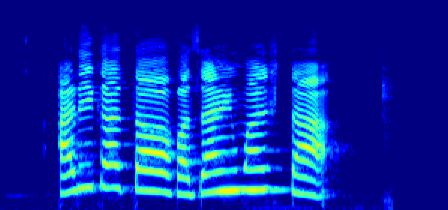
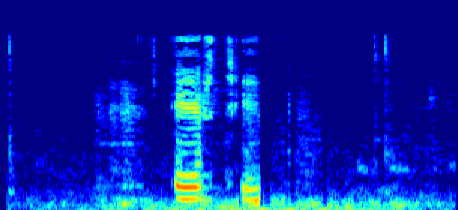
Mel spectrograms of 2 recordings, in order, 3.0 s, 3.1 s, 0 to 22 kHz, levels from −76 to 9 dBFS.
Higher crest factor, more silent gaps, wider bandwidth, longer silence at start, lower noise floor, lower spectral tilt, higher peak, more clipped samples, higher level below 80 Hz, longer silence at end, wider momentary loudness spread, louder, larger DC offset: about the same, 18 dB vs 20 dB; neither; first, 14 kHz vs 11.5 kHz; second, 0.4 s vs 0.65 s; first, -62 dBFS vs -48 dBFS; second, 0 dB/octave vs -4.5 dB/octave; second, -10 dBFS vs -2 dBFS; neither; second, -74 dBFS vs -42 dBFS; first, 0.8 s vs 0.35 s; second, 4 LU vs 25 LU; second, -25 LUFS vs -18 LUFS; neither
